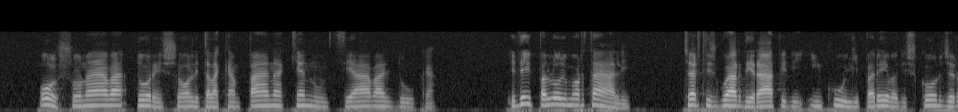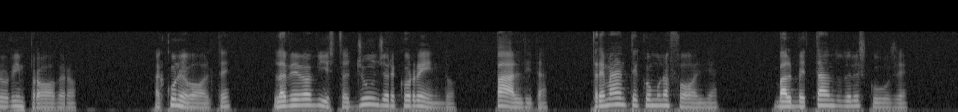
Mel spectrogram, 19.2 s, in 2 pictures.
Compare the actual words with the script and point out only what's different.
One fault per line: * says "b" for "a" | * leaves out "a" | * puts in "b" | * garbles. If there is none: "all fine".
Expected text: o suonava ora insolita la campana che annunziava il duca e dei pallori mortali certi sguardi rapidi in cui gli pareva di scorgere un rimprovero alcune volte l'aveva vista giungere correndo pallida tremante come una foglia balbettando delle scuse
all fine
